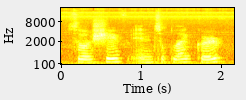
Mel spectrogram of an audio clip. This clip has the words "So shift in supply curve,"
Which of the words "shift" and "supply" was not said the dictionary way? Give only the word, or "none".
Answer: shift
